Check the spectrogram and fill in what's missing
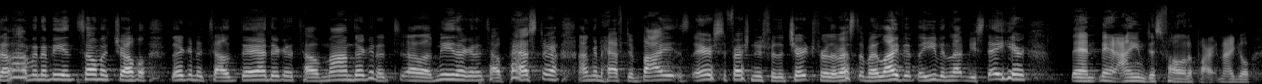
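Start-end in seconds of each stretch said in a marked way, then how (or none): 0.0-10.3 retold crying. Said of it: "I start crying".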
